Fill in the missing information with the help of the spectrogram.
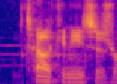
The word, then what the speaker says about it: telekinesis: he puts the emphasis on the wrong syllable, as they say. – Syllable. – But that's just classic Shatner. I don't know if it's Canadian or if it's Shatner, but how do you say telekinesis? – Telekinesis. – Okay, yeah. – Yeah. – Well, you're correct.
